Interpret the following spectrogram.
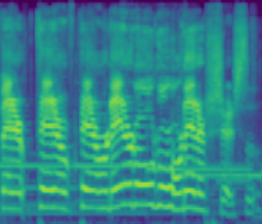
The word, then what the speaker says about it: Ferrero Rocher: It's a Ferrero Rocher.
